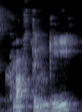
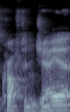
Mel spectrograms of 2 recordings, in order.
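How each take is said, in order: First: The name ends with a one-syllable 'gee' sound. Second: The name ends with a two-syllable 'jaya' sound. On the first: This is reportedly how the distillery says it. The speaker calls it right. "Apparently, according to Tommy Boyd from A D Rattray, it's" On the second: This is how the speaker long said it. The speaker calls it wrong. "I always thought it was"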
